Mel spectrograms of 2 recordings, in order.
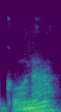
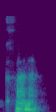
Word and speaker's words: gonna: Tiene como un tono como una K de kilo, o como una C de casa cuando se expresa, pero realmente no es que es un tono muy así ligero.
